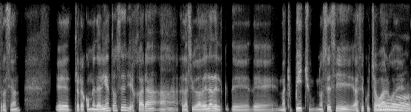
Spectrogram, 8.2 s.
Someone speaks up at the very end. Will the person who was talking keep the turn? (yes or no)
no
